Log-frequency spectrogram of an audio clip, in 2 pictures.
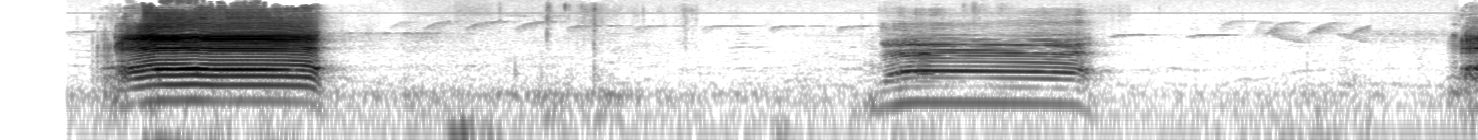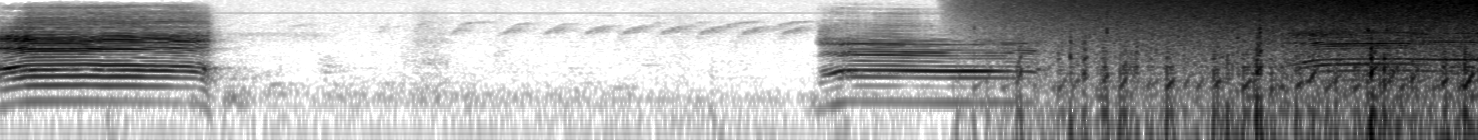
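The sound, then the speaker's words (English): Sheep or goats bleat at a farm: four loud, wavering calls separated by pauses. The last bleat runs into a sudden burst of harsh, broad noise. “So let's return to the farm sounds previously in progress.”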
